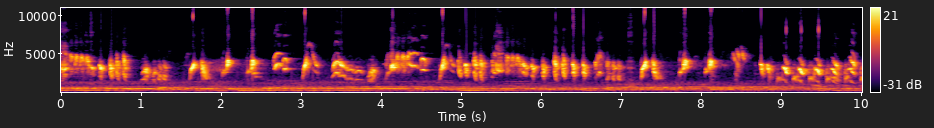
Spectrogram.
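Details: Household long-tailed shrike, locally cendet, pouring out a varied, jerky medley of chirps, squeaks and scratchy whistles, nearly nonstop, with a low hum in the background.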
